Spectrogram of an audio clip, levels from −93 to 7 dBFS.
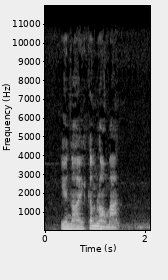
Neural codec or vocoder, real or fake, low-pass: vocoder, 44.1 kHz, 128 mel bands every 512 samples, BigVGAN v2; fake; 10.8 kHz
